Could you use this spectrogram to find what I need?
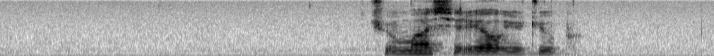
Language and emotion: Russian, neutral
